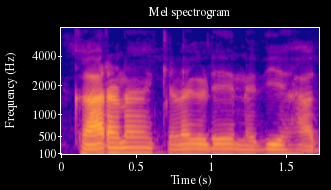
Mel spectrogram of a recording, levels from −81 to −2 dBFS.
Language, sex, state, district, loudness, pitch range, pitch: Kannada, male, Karnataka, Chamarajanagar, -22 LUFS, 100-110 Hz, 105 Hz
